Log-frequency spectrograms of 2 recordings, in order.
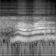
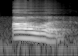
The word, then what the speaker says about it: hour: HOUR हवर नहीं बोलते, क्या बोलते हैं? HOUR आवर, ओ से प्रोनाउंस होता है और आवर।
